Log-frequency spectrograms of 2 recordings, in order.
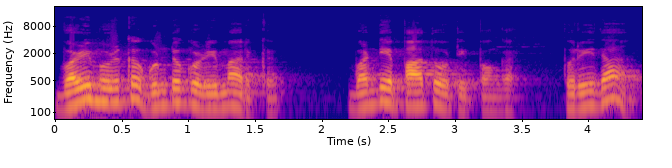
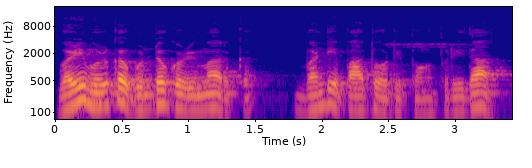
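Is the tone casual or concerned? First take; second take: concerned; casual. First: It is said in a concerned, earnest tone. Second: It is said in a normal, casual tone.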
